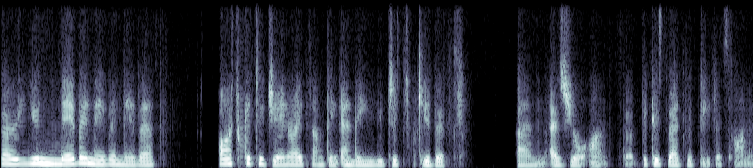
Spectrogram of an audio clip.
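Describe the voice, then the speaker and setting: Talking at a fairly quick pace, a woman with a South African accent has a fairly low pitch. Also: ordinary pitch variation. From South Africa, Vaal Triangle (Free State). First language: not English (South African language). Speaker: workshop presenter. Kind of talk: workshop presentation.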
